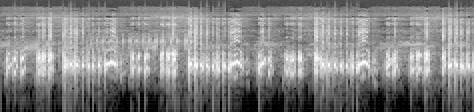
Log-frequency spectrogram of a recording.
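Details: White-breasted waterhen lure sound meant to attract waterhens: dense, overlapping bursts of harsh, nasal croaking notes with short rising whoops, delivered in rapid, irregular clusters.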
